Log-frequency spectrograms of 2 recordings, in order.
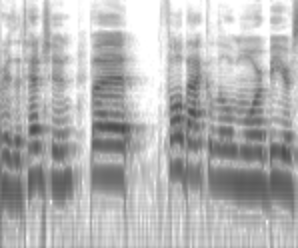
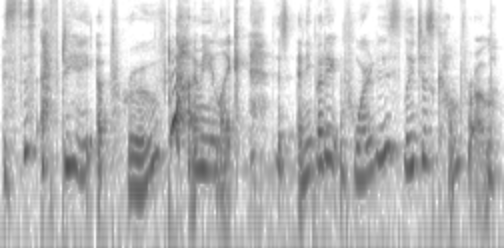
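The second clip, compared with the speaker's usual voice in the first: hushed suspicious whisper, pitched up; 7 semitones higher, 6 dB quieter than usual. Retold or imitated. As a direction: whisper your doubts to the others. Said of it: "classic American, is just like".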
